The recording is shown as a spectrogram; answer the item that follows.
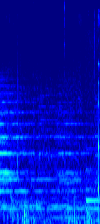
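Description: Church bells ringing, several tones overlapping and hanging in the air as they slowly fade.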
